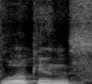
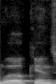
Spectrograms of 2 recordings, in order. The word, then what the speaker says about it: Wilkins: Sorry, I kept saying Wilkinson. It's Wilkins.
